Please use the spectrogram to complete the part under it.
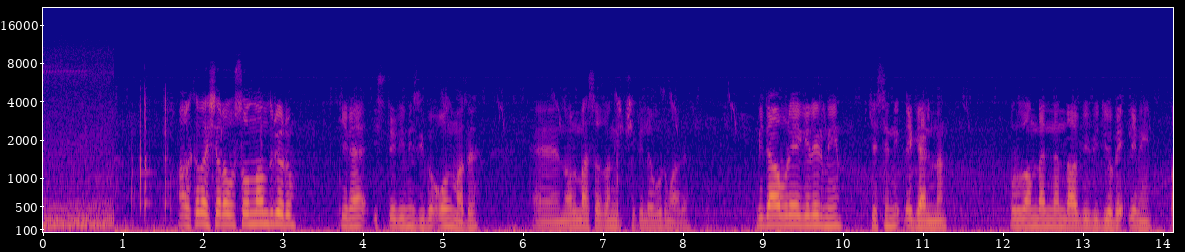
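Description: A young man talks calmly, close to the microphone.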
